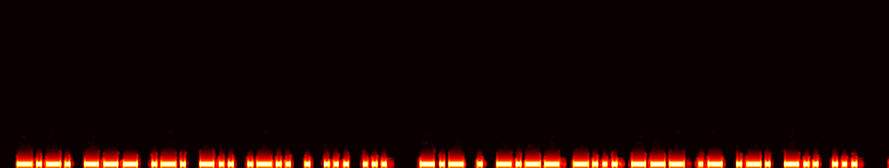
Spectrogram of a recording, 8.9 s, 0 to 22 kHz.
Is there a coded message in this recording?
Yes: Morse code from 0.2 to 8.6 s, heard as a keyed tone, about 25 wpm, 600 Hz. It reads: CORDLESS KEYBOARDS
